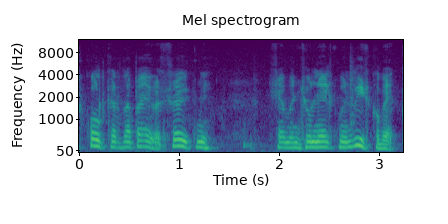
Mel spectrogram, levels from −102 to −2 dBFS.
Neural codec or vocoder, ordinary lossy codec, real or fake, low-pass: none; none; real; 10.8 kHz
